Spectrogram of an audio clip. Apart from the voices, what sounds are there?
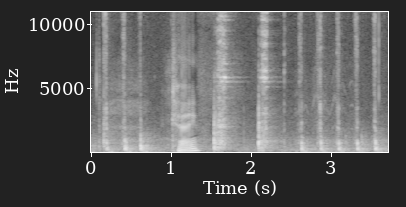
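chopping garlic with a knife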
